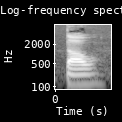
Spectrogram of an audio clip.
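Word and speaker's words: 刀: of writing this character over here, which is pronounced dao.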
